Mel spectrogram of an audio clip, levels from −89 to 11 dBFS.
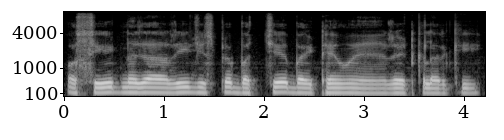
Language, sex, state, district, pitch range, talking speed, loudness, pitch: Hindi, male, Uttar Pradesh, Lucknow, 125-135 Hz, 200 wpm, -15 LUFS, 130 Hz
